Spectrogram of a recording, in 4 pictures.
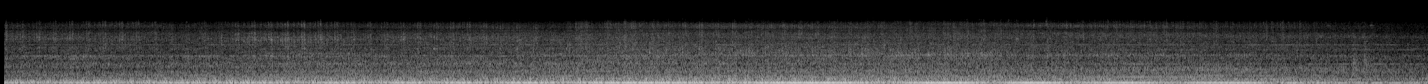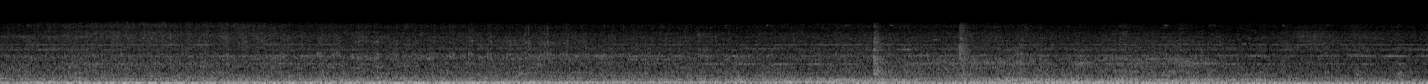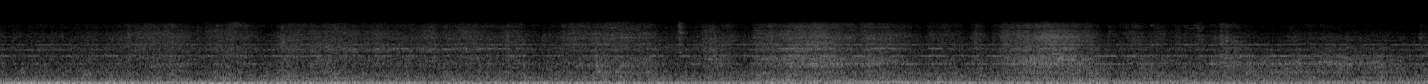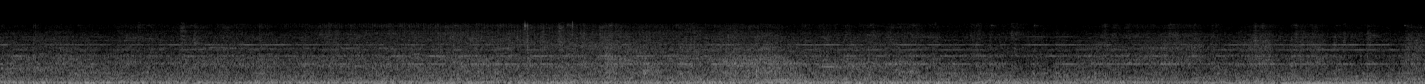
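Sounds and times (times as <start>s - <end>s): diesel engine hum: 0.0s - 34.5s
train wheels rumbling on rail: 0.0s - 57.0s.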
